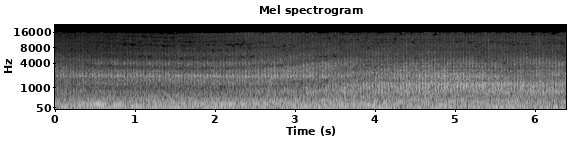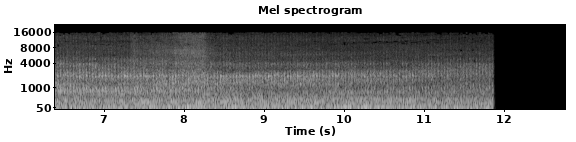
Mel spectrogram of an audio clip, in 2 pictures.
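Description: Diesel engine of an intercity coach running as the bus manoeuvres at low speed, a steady hum that grows a little louder towards the middle, with a brief hiss about eight seconds in.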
